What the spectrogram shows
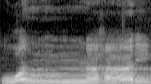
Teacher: نون مشدد ہے، نون میں غنہ کریں گے، اور را کو باریک پڑھیں گے کیونکہ را کے نیچے زیر ہے۔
